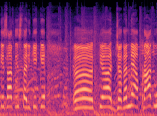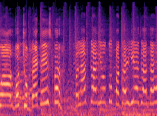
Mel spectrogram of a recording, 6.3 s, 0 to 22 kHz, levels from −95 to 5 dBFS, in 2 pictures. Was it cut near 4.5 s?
yes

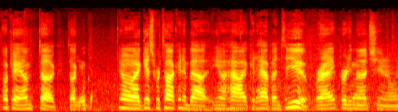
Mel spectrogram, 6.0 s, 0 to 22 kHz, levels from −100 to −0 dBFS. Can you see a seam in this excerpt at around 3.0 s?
no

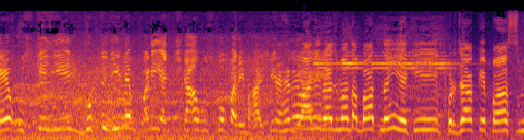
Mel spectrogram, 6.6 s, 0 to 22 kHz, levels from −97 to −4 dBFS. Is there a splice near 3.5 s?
yes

